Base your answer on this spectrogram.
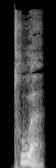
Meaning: chest (large box with a hinged lid)
- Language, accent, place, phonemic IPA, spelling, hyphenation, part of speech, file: German, Germany, Berlin, /ˈtʁuːə/, Truhe, Tru‧he, noun, De-Truhe.ogg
